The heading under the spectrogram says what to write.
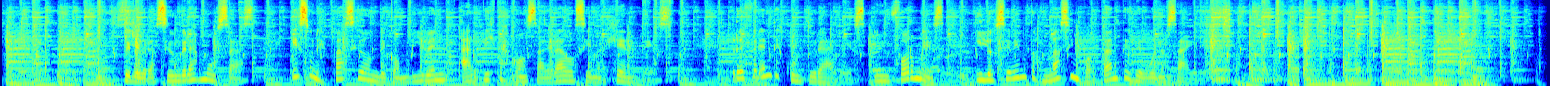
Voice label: spanish latin american commercial, argentinian spanish voice actors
